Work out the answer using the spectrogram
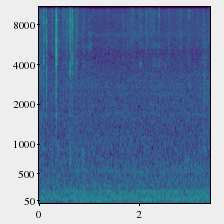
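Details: Diesel engine idling with an uneven, lumpy beat and occasional stumble, a misfire being fault-found; suspected faulty injector or cylinder, not confirmed.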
